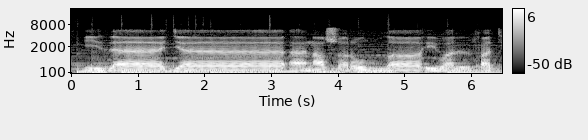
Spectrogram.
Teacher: Tandanya alif lam qamariyah yaitu huruf alif lam dibaca dengan jelas.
